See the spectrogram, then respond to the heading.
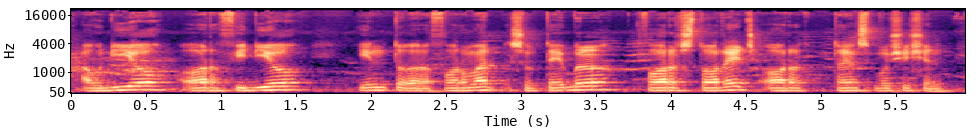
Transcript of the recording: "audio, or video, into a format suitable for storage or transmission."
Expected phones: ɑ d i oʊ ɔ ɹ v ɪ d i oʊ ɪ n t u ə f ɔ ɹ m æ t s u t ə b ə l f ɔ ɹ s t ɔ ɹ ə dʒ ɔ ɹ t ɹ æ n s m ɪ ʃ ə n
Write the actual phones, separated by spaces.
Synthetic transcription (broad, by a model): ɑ d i oʊ ɔ ɹ f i d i oʊ ɪ n t u f ɔ ɹ m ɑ t s u t ə b ə l f ɔ ɹ s t ɔ ɹ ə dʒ ɔ ɹ t ɹ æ n s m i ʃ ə n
